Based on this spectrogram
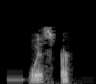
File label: "whisper", English; nouns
